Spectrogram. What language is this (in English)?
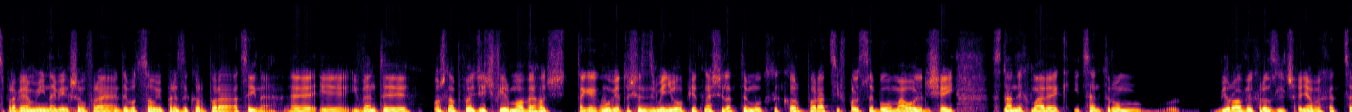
Polish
